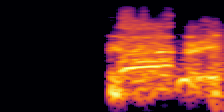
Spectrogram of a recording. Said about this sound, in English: He's coughing like crazy right now.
